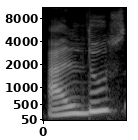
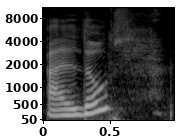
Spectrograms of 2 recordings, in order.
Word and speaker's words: Aldous: Julian era el hermano de Aldos que nunca supe pronunciar. Aldus. Aldous. Hoy estamos todos en English Aldus. Okay. Bueno, a vos te sale mejor.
